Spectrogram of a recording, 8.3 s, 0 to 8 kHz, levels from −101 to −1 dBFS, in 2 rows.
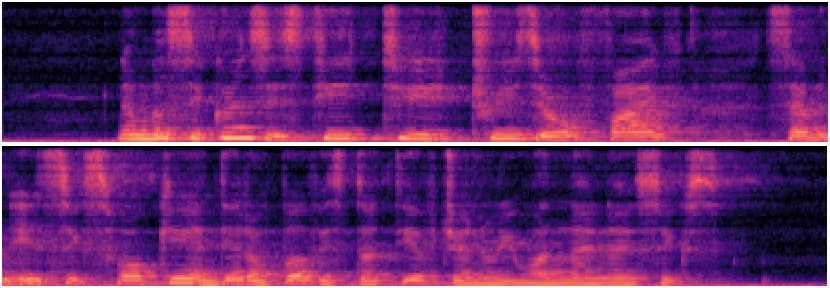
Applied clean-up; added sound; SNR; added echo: none; none; none; reverberation time 0.7 s.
